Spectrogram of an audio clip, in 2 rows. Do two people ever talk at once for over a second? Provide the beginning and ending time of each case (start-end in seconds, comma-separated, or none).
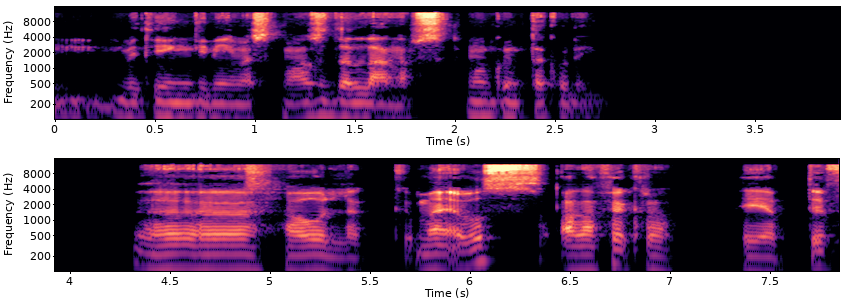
none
